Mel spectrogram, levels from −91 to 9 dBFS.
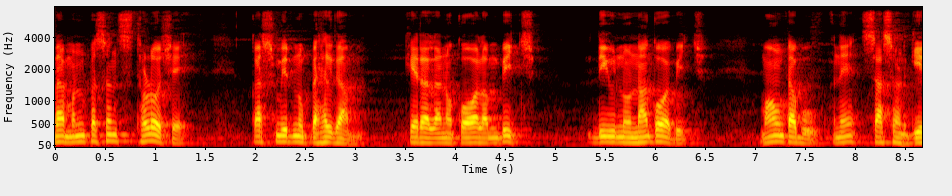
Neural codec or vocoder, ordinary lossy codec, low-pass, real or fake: codec, 16 kHz, 16 kbps, FreqCodec, larger model; none; 7.2 kHz; fake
